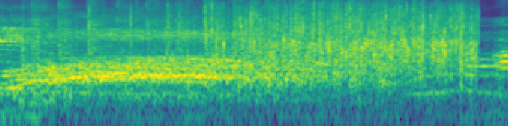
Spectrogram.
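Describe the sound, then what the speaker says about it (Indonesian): Classroom applause for a student named Desi, a dense burst of clapping from many hands that carries on steadily for a few seconds before fading slightly at the end. "Beri aplaus untuk Desi"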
